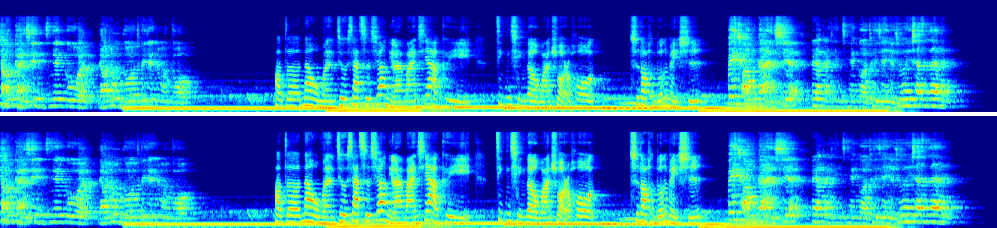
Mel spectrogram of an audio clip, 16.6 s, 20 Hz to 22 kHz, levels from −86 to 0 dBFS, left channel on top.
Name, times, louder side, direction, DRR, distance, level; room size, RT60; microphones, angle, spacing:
voice 1, 0.0-3.1 12.1-15.8, equal, 15° left, 6.1 m, -31 dB
sound 1, 2.0-14.9, left 1 dB, 70° left, 1.3 m, -29 dB
voice 2, 4.6-7.8 8.3-9.9 10.5-11.7, right 3 dB, 40° right, 0.8 m, -27 dB
26.0 x 15.0 x 2.4 m
head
